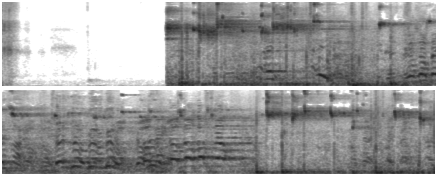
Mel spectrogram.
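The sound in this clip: A basketball bounces on the court during an open gym game, with repeated thuds among players talking and shouting, starting after a short silence.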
